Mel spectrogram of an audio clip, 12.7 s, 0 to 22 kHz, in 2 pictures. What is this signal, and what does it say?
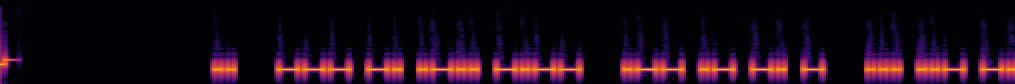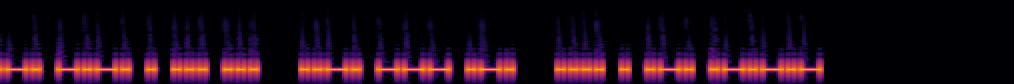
Morse code, heard as a keyed tone, about 32 wpm, 700 Hz. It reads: I ONLY WANT SUCCESS FOR HER.
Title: Sentences from Top 1000 Words - Review Part 6 - 30wpm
